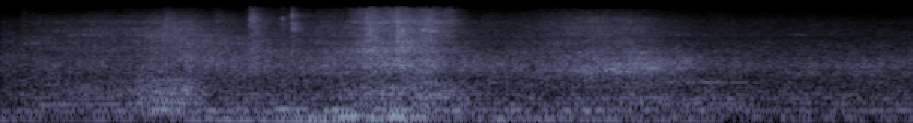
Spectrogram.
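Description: A vehicle passing by: a rumbling noise that swells to its loudest about three seconds in, then fades away.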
